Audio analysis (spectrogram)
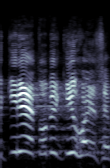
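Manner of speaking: high, very loud acted demand; alarmed shout. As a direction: burst out as the bewildered father. Returning father confronts his family. (হতভম্ব বাবার চড়া চিৎকার)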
